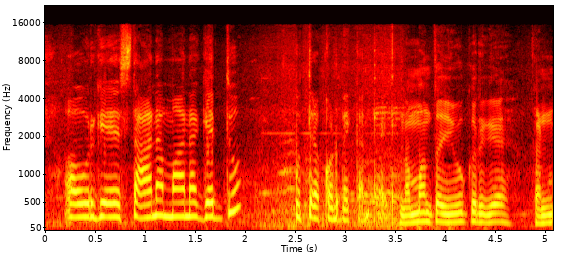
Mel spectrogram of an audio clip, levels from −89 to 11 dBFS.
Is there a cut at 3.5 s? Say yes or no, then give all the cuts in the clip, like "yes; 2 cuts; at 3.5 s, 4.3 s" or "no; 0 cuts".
yes; 1 cut; at 3.5 s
